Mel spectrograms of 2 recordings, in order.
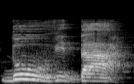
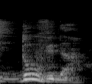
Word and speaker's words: dúvida: Você não diz duvidar, você diz dúvida.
